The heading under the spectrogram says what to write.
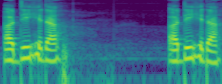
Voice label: "vtehetv", muscogee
